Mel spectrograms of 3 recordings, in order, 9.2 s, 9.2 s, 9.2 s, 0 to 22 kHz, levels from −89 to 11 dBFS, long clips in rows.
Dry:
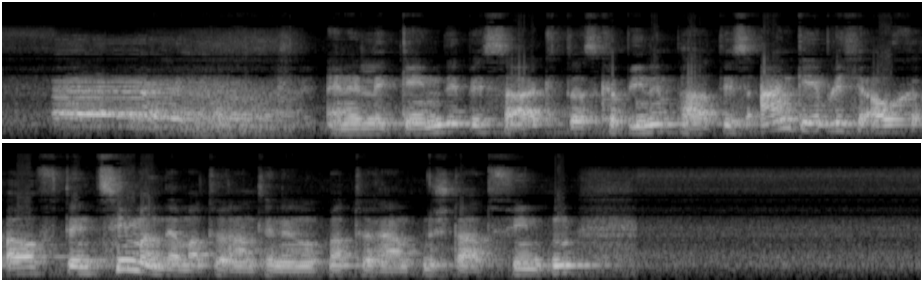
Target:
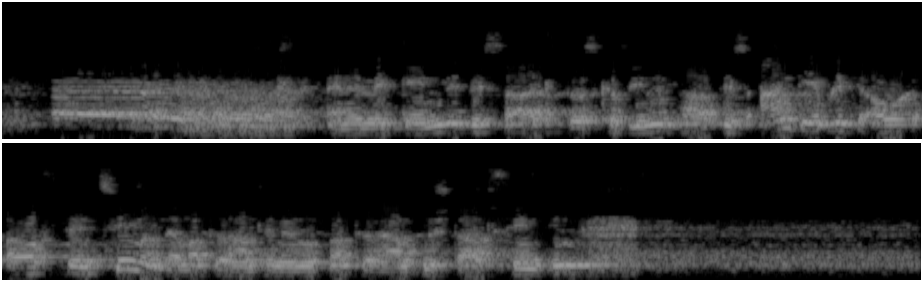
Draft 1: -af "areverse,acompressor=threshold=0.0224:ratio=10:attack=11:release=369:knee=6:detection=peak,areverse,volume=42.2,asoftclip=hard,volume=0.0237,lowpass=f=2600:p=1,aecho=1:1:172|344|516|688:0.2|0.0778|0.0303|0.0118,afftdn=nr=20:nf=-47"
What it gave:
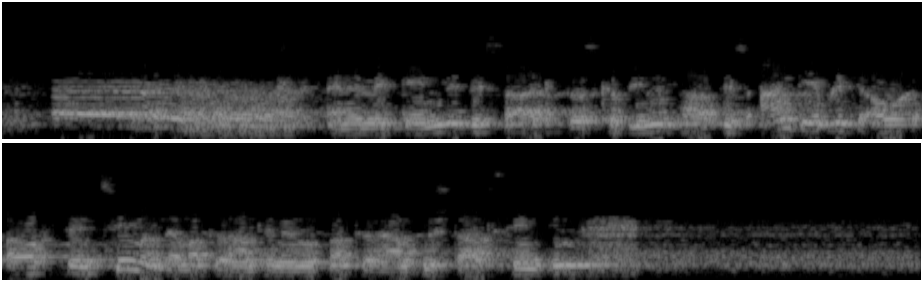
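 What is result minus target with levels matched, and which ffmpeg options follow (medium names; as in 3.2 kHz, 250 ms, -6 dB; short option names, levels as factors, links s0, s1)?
8 kHz band -9.5 dB
-af "areverse,acompressor=threshold=0.0224:ratio=10:attack=11:release=369:knee=6:detection=peak,areverse,volume=42.2,asoftclip=hard,volume=0.0237,lowpass=f=6500:p=1,aecho=1:1:172|344|516|688:0.2|0.0778|0.0303|0.0118,afftdn=nr=20:nf=-47"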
